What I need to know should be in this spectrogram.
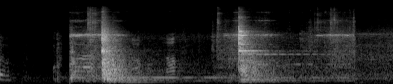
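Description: Steel bars clank against each other.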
